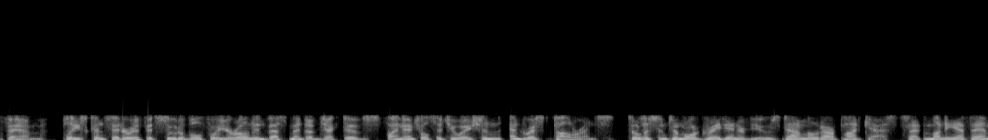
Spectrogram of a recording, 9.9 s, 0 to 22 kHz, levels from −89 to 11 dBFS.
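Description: From start to finish the speech has gone through the AMR narrowband mobile codec, cut off at 4 kHz and heavily buzzy and synthetic, which fits a low mode near 6 kbps.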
